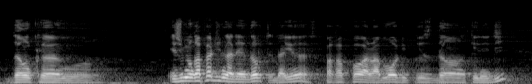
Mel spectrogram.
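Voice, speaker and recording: Over music in the background, a man speaks at a fairly low pitch with lively intonation. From Ivory Coast. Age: 60s. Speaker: pastor. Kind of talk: testimony.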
